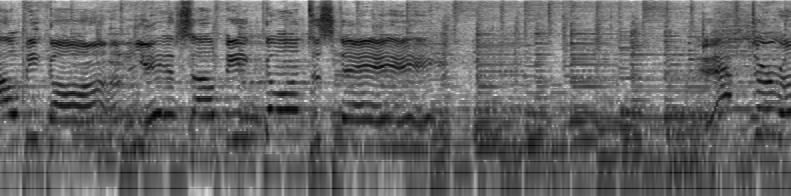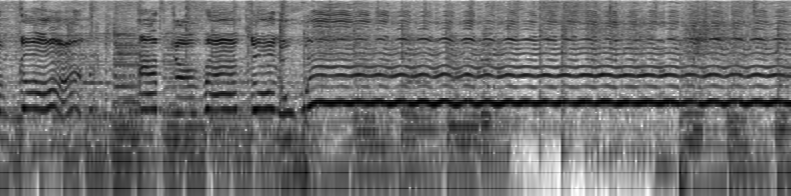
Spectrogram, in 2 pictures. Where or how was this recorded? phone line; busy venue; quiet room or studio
busy venue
